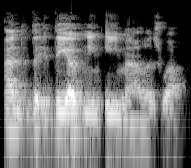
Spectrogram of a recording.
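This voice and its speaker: A lecturer with a North Welsh accent, joining an online webinar panel from an indoor room, walks through his approach to teaching. He speaks at normal speed in a lowish voice, with crowd noise present and a roomy echo on the webinar audio.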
